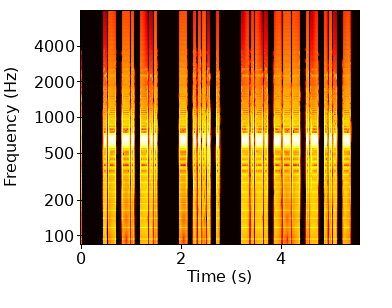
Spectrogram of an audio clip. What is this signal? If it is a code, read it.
Morse code, heard as a keyed tone, about 27 wpm, 650 Hz. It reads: AND THE COAST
